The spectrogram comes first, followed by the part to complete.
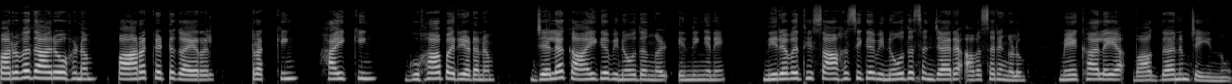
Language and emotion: Malayalam, neutral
